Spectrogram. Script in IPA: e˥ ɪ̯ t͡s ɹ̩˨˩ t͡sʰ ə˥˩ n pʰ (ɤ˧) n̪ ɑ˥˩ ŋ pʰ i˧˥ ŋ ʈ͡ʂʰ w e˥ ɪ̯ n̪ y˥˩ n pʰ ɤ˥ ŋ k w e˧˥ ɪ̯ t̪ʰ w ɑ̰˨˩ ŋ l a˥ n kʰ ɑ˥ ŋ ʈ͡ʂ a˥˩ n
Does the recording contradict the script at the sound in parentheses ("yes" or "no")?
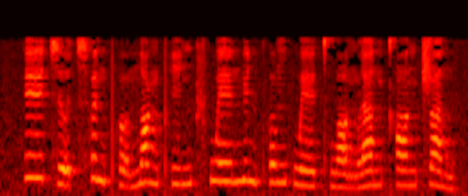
yes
